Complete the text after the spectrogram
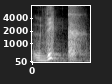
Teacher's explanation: kaf sukun itu sifatnya hamas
